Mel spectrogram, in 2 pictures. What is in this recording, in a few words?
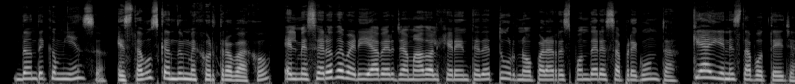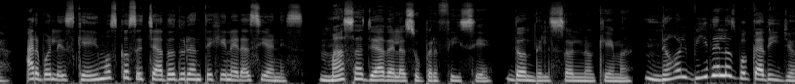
VO SPANISH LATAM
